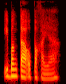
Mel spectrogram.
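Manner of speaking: plain reading voice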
